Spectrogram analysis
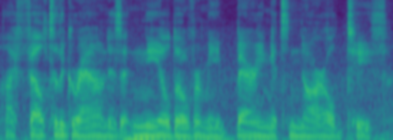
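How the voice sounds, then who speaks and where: A man narrates a scripted horror story in the first person. His voice is on the low side, with a strong bright, forceful edge. There is faint noise in the background. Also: little pitch movement, normal speed.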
